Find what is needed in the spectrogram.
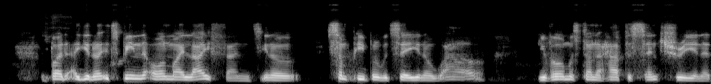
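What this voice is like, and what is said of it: Irish accent. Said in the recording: “it's the Irish, ... it's the Irish accent.”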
